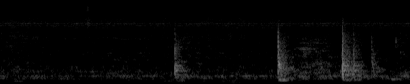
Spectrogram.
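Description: Faint rubbing of a fingertip through a layer of cornmeal in a plastic tray, with four soft short taps in the second half.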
